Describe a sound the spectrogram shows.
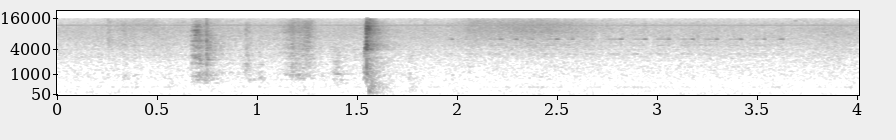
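A playing card is laid down on a table with a soft tap.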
